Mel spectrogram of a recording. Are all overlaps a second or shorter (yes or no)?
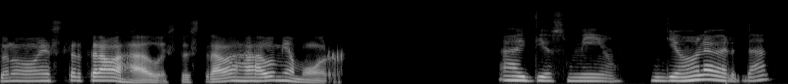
yes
